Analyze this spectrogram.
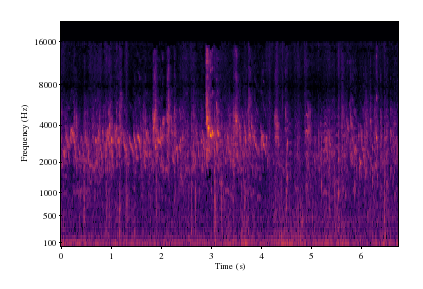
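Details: Java sparrow song: soft, continuous high chirping with one louder sharp note near the third second, plus scattered clicks.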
